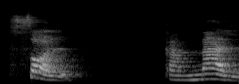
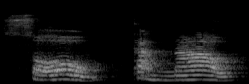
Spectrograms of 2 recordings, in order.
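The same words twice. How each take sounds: First: Sol, canal with a clear l, tongue on the palate; Spanish final L. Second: Sol, canal with the l turned into u, sou, canau; Brazilian final L. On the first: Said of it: "mesmo L do início". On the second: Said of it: "a gente puxa para um U". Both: Shown as a demonstration.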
